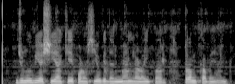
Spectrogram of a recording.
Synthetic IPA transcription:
d͡ʒʊnuːbiəʃijakepɐɽoːsijõked̪ɐɾmjaːnlɐɽaːipɐɾʈɾə̃mp̚kabɐjaːn

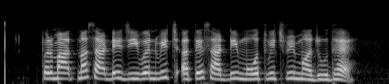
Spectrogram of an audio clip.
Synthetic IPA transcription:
pəɾəmaːt̪mãːsaːɖeːd͡ʒiːʋənʋɪt͡ʃət̪eːsaːɖiːmɔːt̪ʋɪt͡ʃʋiːmɔːd͡ʒuːd̪ɦɛː

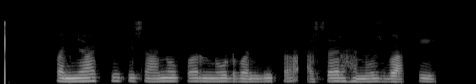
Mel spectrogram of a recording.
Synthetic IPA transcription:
pɐ̃ɲd͡ʒaːb̚kikɪsaːnõpɐɾnoːʈbə̃nd̪ika̰ʔɐsəɾɦɐnuːs̬baːqiː

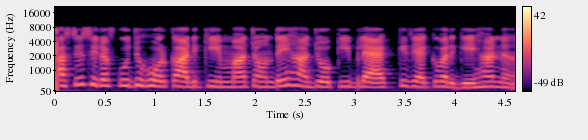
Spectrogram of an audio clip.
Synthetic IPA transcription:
əsẽːsɪɾəpʰkʊd͡ʒɦoːɾkaːɾɖkiːmːãːt͡ʃaːʊ̃nd̪eːɦãːd͡ʒoːkɪblɛːkːt͡ʃɛːkʋəɾɡeːɦən

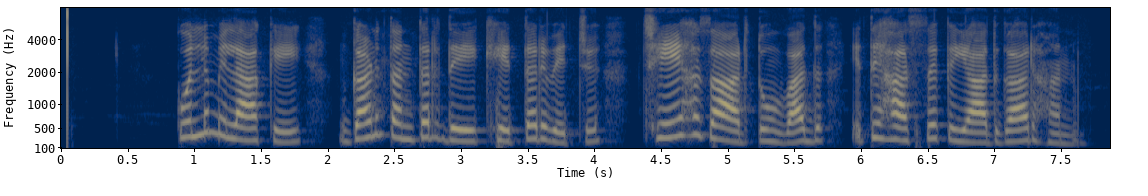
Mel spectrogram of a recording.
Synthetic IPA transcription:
kʊlmɪlaːkeː | ɡəɳt̪ənt̪əɾd̪eːkʰeːt̪əɾʋɪt͡ʃ | t͡ʃʰeːɦəzaːɾt̪õːʋəd̪ | ɪ̰t̪ɪɦaːsɪkjaːd̪ɡaːɾɦən

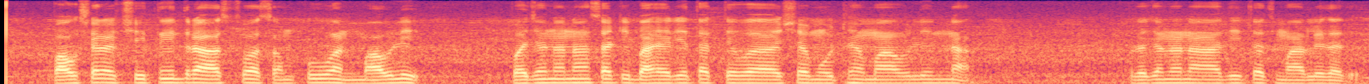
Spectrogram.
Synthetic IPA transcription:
pawɕalaɕit̪nid̪ɾaəst̪ʋasəmpuʋənmaʋliː | pəd͡ʑənanasaʈiːbaɦeɾjɛt̪at̪ːeʋ̤aəɕamoʈʰjamaʋlinːa | pɾəd͡ʑənanaːd̪ʱit̪ət̪maɾled͡zat̪ḛ

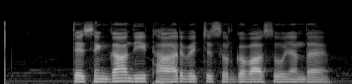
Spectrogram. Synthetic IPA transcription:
t̪eːsɪŋɡãːd̪iːʈʰaːɾʋɪt͡ʃsʊɾɡʋaːsɦoːd͡ʒãːnd̪aːɦɛː

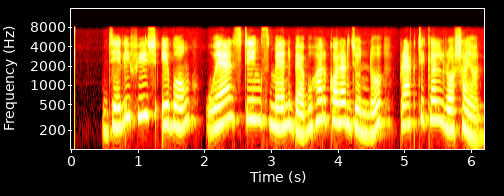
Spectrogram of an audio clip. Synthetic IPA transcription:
d͡ʑelifʰiʃeboŋweaɾsʈiŋsmɛnbɛboɦaɾkɔɾaɾd͡ʑonːopɾɛkʈikalɾɔʃaeon

